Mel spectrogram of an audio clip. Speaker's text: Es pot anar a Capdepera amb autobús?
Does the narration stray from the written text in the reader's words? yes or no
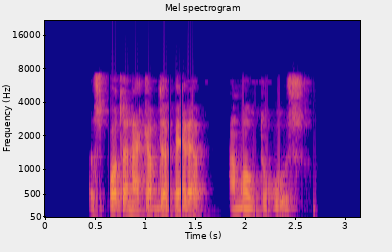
no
